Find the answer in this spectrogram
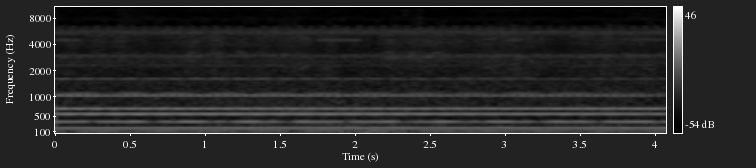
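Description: Tibetan singing bowl ringing on after a strike: a steady low hum with several higher overtones held evenly together.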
